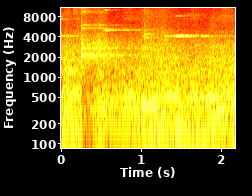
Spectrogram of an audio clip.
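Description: Gym background noise: a busy weight room's general clatter with metal clinks, and a few faint steady whining tones that come and go.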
